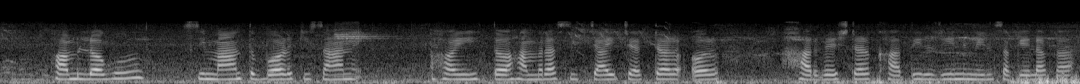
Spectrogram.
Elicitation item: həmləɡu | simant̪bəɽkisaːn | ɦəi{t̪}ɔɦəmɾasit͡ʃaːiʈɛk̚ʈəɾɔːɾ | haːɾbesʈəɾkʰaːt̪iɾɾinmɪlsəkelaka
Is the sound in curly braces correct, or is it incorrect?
correct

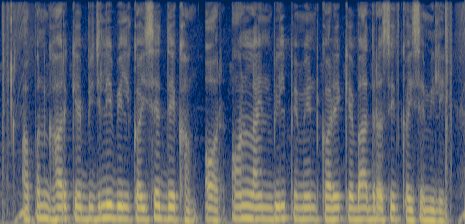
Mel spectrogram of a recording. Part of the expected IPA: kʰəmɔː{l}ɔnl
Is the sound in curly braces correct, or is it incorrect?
incorrect: ɾ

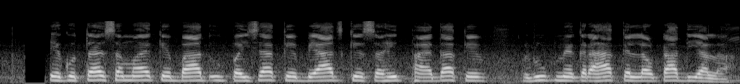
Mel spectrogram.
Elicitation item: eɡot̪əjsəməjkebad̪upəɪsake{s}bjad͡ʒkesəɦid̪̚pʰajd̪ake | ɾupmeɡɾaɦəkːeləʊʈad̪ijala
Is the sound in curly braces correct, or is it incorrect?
incorrect: none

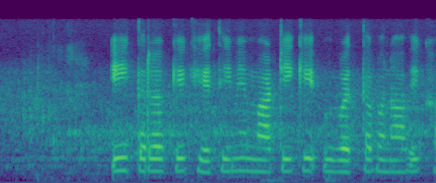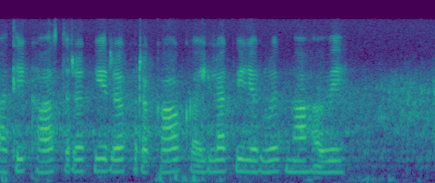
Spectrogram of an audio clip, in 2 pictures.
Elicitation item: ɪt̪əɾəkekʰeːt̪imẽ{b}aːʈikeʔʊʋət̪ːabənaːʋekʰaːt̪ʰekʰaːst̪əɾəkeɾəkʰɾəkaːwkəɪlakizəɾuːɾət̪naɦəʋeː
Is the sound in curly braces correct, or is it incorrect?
incorrect: m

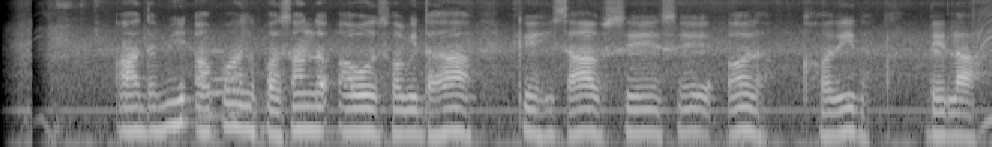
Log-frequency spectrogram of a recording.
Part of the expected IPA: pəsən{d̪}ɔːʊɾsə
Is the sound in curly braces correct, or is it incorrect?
correct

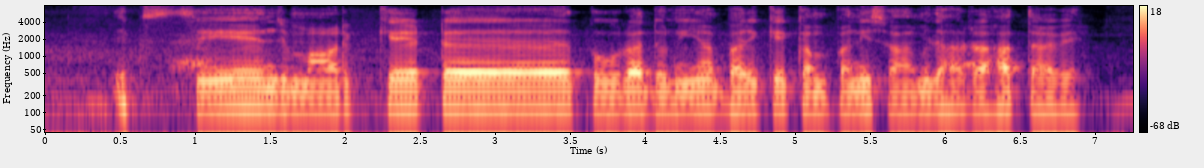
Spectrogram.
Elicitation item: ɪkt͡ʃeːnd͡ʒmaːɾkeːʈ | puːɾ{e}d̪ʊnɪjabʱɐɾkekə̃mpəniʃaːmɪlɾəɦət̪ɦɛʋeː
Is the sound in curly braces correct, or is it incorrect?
incorrect: a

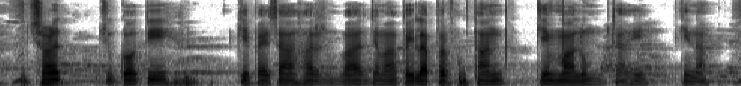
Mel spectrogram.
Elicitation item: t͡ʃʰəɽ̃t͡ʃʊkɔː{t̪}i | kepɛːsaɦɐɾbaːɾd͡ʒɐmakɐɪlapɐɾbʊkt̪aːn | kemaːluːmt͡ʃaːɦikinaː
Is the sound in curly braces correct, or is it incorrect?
correct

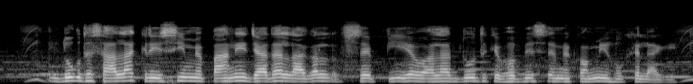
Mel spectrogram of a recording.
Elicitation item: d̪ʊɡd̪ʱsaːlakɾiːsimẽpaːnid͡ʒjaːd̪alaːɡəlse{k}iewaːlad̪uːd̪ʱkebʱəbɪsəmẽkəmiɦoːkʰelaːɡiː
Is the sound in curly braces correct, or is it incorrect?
incorrect: p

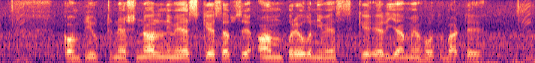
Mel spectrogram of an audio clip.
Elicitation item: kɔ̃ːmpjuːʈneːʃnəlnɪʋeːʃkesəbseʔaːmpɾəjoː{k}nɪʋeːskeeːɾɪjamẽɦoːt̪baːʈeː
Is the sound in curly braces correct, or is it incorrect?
incorrect: ɡ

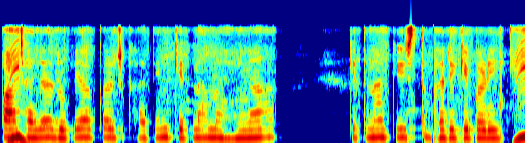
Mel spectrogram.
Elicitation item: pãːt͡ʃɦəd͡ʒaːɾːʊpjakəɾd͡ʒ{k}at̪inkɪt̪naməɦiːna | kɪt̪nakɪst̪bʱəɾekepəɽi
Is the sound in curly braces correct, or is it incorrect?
incorrect: kʰ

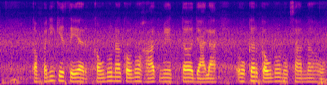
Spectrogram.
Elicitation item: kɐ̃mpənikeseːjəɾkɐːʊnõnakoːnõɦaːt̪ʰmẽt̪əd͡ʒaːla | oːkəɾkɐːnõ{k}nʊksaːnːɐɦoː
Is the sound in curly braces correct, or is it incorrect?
incorrect: none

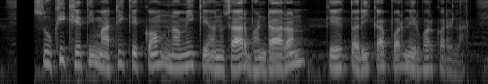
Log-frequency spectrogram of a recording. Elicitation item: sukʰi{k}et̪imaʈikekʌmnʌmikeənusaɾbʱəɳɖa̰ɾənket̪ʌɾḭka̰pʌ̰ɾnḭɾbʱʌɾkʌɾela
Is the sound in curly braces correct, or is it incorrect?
incorrect: kʰ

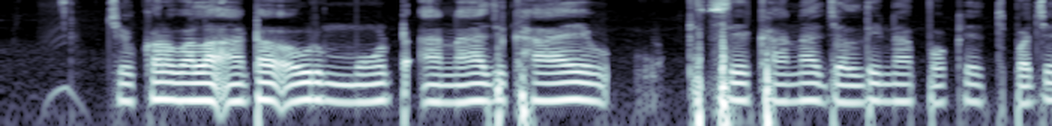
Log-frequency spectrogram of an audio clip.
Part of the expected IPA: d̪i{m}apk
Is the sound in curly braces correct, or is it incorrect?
incorrect: n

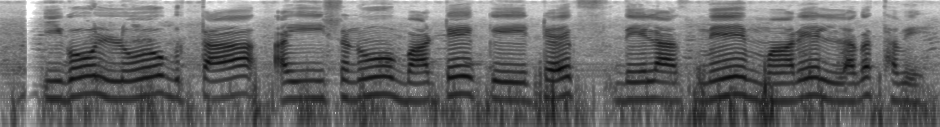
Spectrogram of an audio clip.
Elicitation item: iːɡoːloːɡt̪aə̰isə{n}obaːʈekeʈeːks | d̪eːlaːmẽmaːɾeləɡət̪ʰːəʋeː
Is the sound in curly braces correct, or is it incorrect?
correct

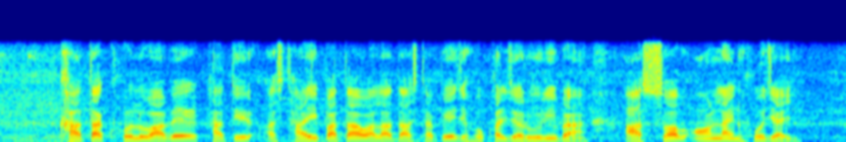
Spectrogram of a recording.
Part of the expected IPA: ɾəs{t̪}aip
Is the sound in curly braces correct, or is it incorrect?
incorrect: t̪ʰ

